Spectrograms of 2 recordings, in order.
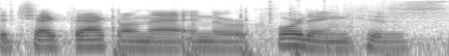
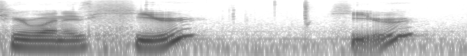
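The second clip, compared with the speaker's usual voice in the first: raised voice, ratcheting steadily higher; 3 dB louder than usual. Still unsure where their tier one is, the speaker asks again, raising voice. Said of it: "I'm raising my voice".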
